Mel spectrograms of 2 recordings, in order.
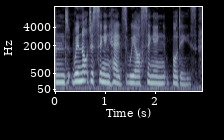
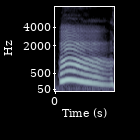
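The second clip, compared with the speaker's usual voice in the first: humming mm. Shown as a demonstration. A singing teacher shows the class a hum. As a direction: hum through closed lips. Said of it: "you're left with".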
